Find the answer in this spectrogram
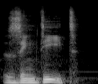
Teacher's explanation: is 的 z 跟 indeed 有一个连音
